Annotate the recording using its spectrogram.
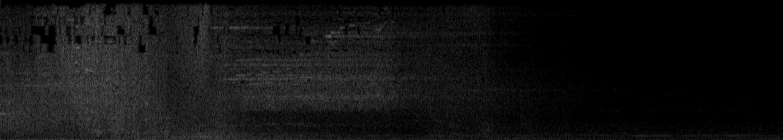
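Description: Triumphant game music swells and fades.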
